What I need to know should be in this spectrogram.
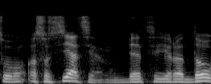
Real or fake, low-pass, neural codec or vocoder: fake; 9.9 kHz; vocoder, 22.05 kHz, 80 mel bands, Vocos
